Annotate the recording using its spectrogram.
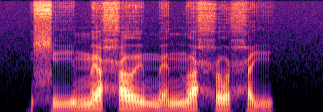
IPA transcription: ɬ iː˨˦ m ɛ˦ ħ ʌː˦˨ ɪ̯ m ɛ˧ n̪ ʌ˦ ħ o˧ ħ i˨

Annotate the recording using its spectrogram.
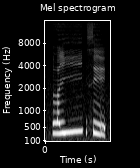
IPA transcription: lˠ iː | θ e

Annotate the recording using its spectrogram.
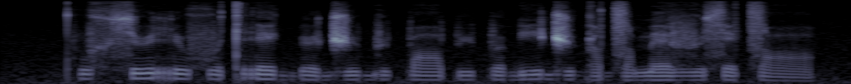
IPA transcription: kʷʰ œ x s ʉ r ʉ xʷ e t r e ɡ ɠ ø d͡ʒ ʉ b ʉ p ɑ p y p ɵ ɠ i d͡ʒ ʉ ɡ ɑ d͡z ɑ m ɛ v ʉ s e t͡s ɑ

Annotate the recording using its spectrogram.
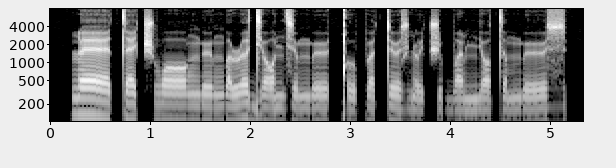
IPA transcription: ɳ ɛː t ɛ t͡ʃ β ɔː ŋ øː ŋʷ ɐ ɹ ə dʲ ɔː nʲ z ø m øː ǃ ʊ p œ t ø z ɳ ø t͡ʃ ʏ b ɐː ɳ nʲ ɔ t ə m ø z

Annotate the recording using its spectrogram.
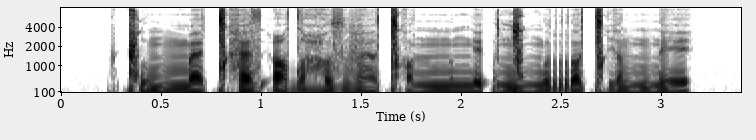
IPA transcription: ǁ u mː æ ǀʰ æ z ʔ i ɐ̯ dˤ o ɦ o z v æ ɐ̯ ǀʰ ɒ nː u ŋ e ʔ o ŋ͡ǀ u ŋ o r ɒ ɐ̯ ǀʰ i ɐ̯ nː e

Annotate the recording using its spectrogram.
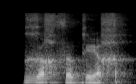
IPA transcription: ɣ ɯ χ θ ɤ k e χ

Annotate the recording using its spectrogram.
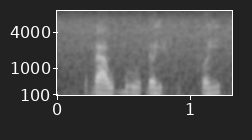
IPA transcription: ɗ a˨˩˦ w ɓ u˨˩ ɗ ə˨˩˦ j h u˨˩ p̚ f ə˧˥ j

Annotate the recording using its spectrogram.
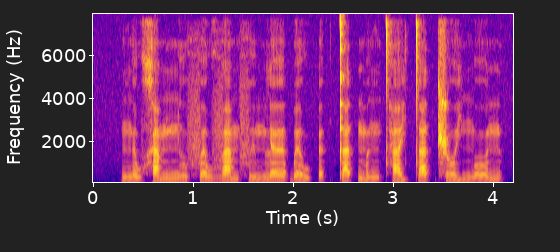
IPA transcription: ŋ ə˨˩˨ w x a˧ m ɲ u˧ f ə˧ w v a˧ m f ɨ˨˩˨ m l əː˧ ɓ ə˨˩˦ w ʔ ə˨˩ k̚ t̪ a˦˥ t̚ m ə˨˩ ŋ t̪ʰ a˧ j t̪ a˦˥ t̚ ʂ o˧ j ŋ o˧˥ n

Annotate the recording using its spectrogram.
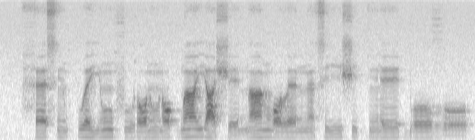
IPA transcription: h ɛ˨ s ĩ˨ kʷ ɛ˦˨ j ũ˦˨ f u˨ ɾ ɔ˧ ɾ ũ˧ ɾ ɔ˦ ɡ͡b ã˦ j a˨ ʃ e˨ n ã˦ ŋ ɔ˧ l ɛ˧ ŋ ɛ̃˨ s iː˧ ʃ i˨ k ĩ˧ ɾ eː˧ ɡ͡b oː˧ ɣ o˧

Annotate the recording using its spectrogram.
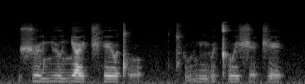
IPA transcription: ʃ ø ʎ y ʊ̯ ʎ a ɪ̯ t͡ʃʰ e ʊ̯ tʼ o̰ | t͡sʼ ṵ ʎ n ṵ ɪ̯ kʼ u ɪ̯ ʃ ɛ̰ t͡ʃ e

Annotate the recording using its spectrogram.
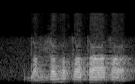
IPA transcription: dˤ ʌ v zʲ o ðˤ ɵ tˤ ɨ tˤ eː tˤ a

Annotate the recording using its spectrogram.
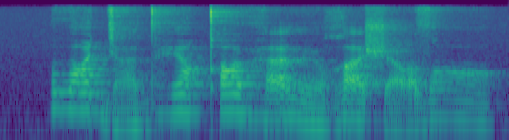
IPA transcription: ð ɑ˥ ɟ æ˩˧ dʱ e˥˧ qʼ ɯ˥˧ ɦ æ̰˥ l ø˧˩ ʁ æ̰˥ ʃ æ̰˩˧ zˤ ɑ˥˧

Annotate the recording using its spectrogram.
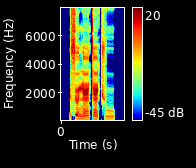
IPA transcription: s ə˦ n ɛ̃˧ t ɛ̃˦˨ t͡ʃ u˦

